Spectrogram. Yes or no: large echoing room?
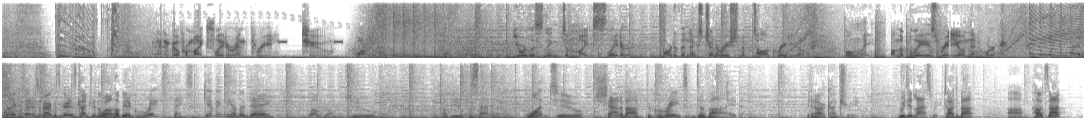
no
